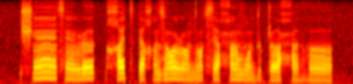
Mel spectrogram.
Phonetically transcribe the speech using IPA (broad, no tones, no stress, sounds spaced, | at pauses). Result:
ʃ ɛ̃ː s ɛ̃ː ɭ ə | χ ɛ t͡sʼ ɛ χ ə̃ z ɔ̃ ɭ ɔ̃ d ɔ̃ s ɛ ħ ɐ̃ v ɔ̃ d u ʈ ʌ ħ ɐ ɦ ʌ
